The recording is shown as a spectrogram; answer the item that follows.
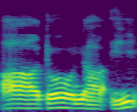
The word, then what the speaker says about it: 아도나이: 와서 그 글자를 써요 그리고 절대 익지를 않고 아도나이 이라고 발음을 해요 그것은 주라는 뜻이에요 여기에서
